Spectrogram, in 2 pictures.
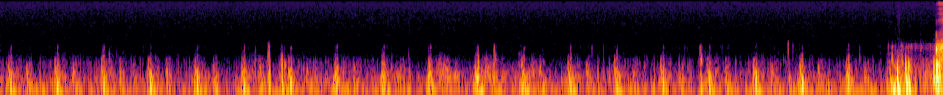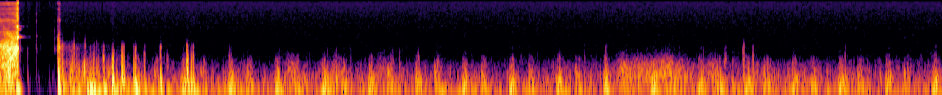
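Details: Heart sounds heard through a stethoscope at various chest positions: dull, regular heartbeats with a brief rubbing noise midway; ordinary heart sounds.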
